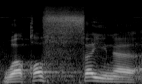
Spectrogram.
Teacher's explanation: احرس على الهمس في حرف الفاء وقبله ارقق الواو والقاف من بعده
